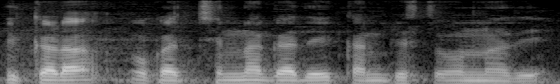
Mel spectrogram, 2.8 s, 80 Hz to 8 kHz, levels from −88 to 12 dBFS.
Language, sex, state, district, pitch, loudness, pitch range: Telugu, male, Telangana, Mahabubabad, 110 Hz, -18 LUFS, 105-115 Hz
